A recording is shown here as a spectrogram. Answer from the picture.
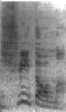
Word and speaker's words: श्री तोमा: ठीक है, श्री तोमा, that's how you pronounce it.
